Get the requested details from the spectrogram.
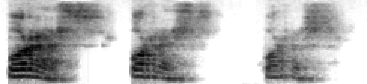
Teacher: ella no pronuncia exactamente una S sorda, pronuncia una S sonora. Es algo así como porras, porras, porras.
